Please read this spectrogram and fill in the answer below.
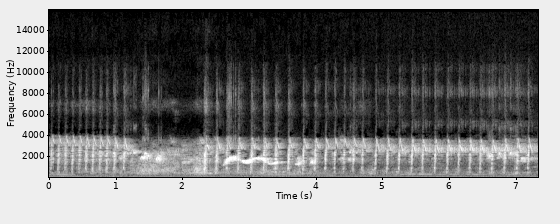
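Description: Male cucak jenggot (grey-cheeked bulbul) singing: a fast chattering string of sharp notes, about eight to ten a second, broken briefly after a second, with a short warbled phrase about three seconds in.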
